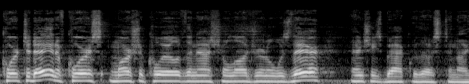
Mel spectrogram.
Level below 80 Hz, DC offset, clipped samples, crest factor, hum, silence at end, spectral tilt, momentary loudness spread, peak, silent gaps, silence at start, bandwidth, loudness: -48 dBFS; under 0.1%; under 0.1%; 14 dB; none; 0 s; -6.5 dB/octave; 6 LU; 0 dBFS; none; 0 s; 13.5 kHz; -16 LUFS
